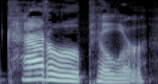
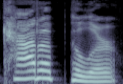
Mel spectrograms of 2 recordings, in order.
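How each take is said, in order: First: The first R sound is pronounced. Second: The first R sound is dropped. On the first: The speaker calls it wrong. "We don't say caterpillar" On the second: The speaker calls it right. "we usually say caterpillar"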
